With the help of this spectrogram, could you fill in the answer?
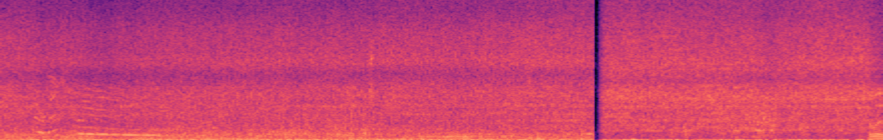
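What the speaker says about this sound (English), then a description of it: "Filling up with water." Water gushes from a tap into a motorhome tank on a cold day, a loud, steady hiss that runs throughout with only a brief dropout near the end.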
